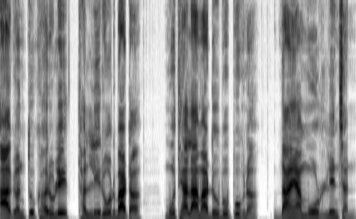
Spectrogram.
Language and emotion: Nepali, neutral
